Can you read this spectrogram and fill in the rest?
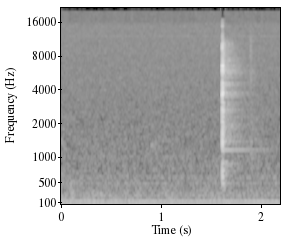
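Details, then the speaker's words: Pioneer SX737 receiver protection relay bench-tested with variable supply raised toward 20V: faint mains hum then one crisp click as relay pulls in cleanly; relay itself working fine. "And there, my relay clicked in. I'm bringing the voltage back down, relay click out."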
